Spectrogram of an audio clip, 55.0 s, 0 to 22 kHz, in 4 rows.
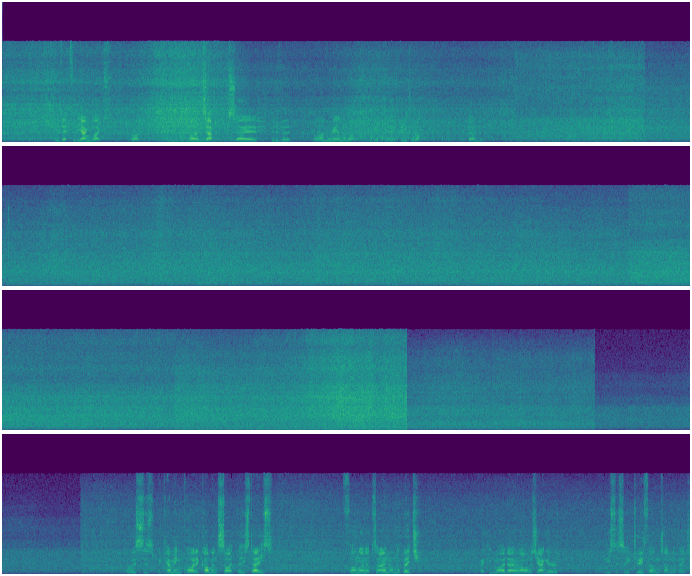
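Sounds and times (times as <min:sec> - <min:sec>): surf washing against rocky shore: 0:00.0 - 0:39.4, 0:42.8 - 0:55.0.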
